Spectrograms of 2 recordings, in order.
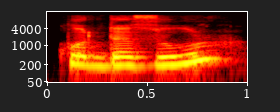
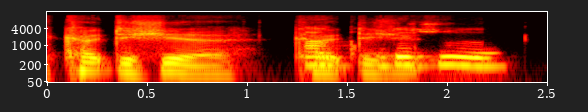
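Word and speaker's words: Côte d'Azur: Kazour is it? Yeah. Yeah. That's pretty much pronunciation. Yeah. Kot dour co that's it so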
